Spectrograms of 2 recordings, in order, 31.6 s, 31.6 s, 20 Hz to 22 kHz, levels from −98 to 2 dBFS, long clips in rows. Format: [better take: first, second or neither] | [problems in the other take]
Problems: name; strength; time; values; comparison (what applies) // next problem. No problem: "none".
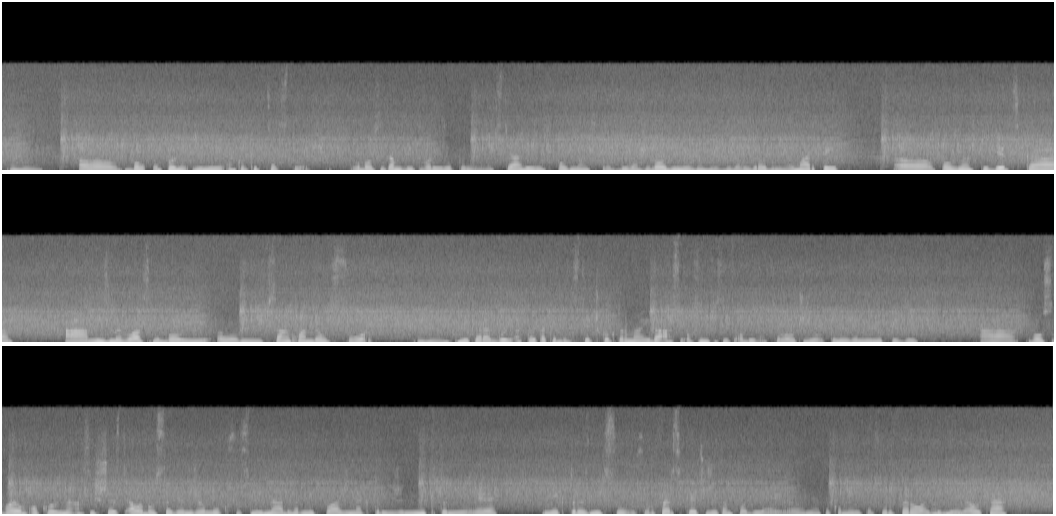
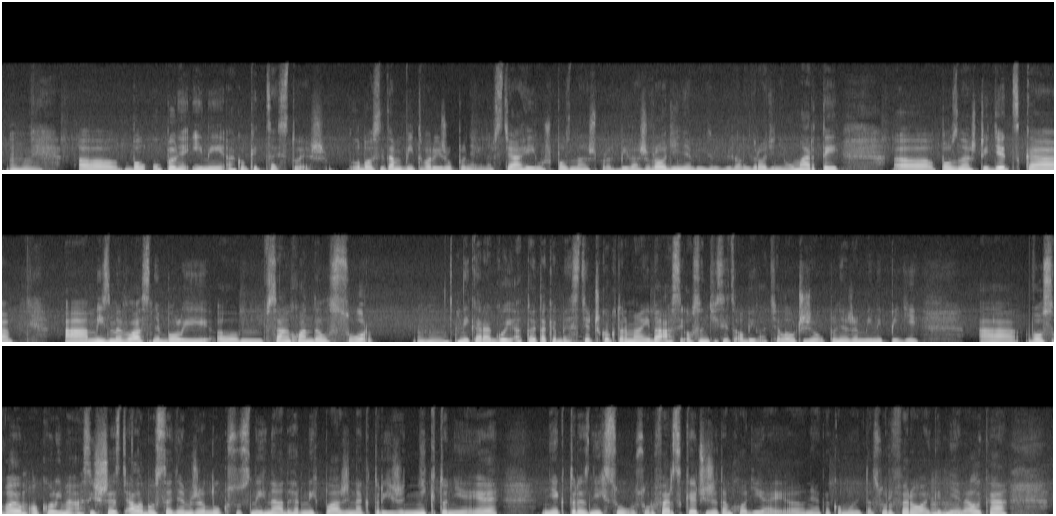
second | hiss; loud; throughout; 2 dB below the speech; faint in the second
